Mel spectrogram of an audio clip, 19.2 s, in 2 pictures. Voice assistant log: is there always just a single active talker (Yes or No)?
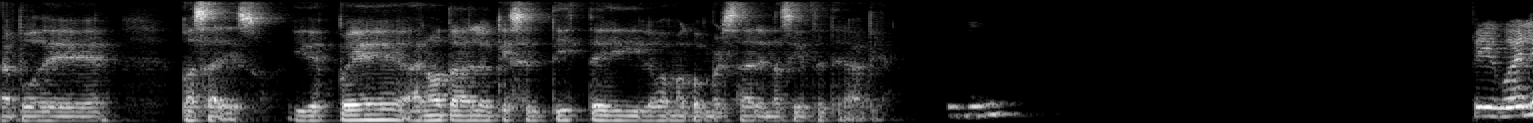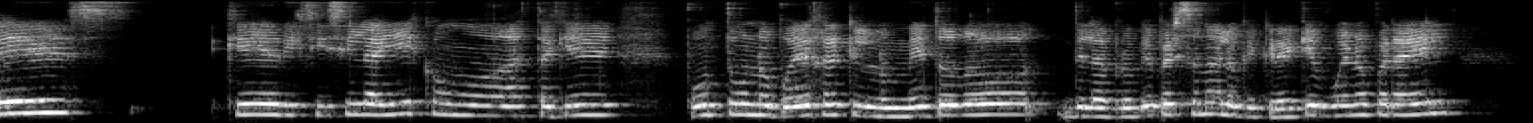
Yes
